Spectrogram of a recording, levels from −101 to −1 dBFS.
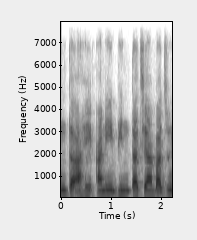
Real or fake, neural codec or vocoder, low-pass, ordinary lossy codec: real; none; 7.2 kHz; Opus, 24 kbps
